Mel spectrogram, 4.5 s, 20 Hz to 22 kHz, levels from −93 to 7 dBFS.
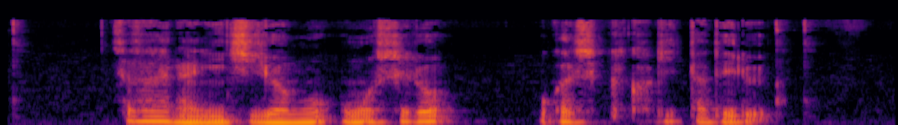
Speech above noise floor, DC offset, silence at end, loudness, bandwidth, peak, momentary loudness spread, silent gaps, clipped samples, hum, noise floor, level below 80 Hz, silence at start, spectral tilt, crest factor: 31 dB; under 0.1%; 0.6 s; -25 LUFS; 11.5 kHz; -10 dBFS; 18 LU; none; under 0.1%; none; -56 dBFS; -54 dBFS; 0.05 s; -5 dB/octave; 16 dB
